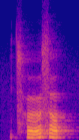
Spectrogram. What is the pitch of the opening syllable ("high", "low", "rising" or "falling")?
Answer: rising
